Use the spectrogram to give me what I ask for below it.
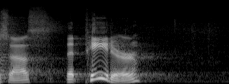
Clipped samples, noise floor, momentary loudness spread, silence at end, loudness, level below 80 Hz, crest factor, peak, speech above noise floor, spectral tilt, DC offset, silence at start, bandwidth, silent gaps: under 0.1%; -55 dBFS; 12 LU; 0.8 s; -22 LUFS; -70 dBFS; 20 dB; -4 dBFS; 33 dB; -4.5 dB/octave; under 0.1%; 0 s; 18 kHz; none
